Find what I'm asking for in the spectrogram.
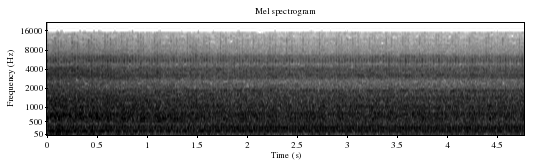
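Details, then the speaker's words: New 2016 Dodge Grand Caravan 3.6L VVT V6 with 7,000 miles at idle, quieting about 20 seconds after startup: steady even idle with faint slow ratcheting/clicking tick under the hum; normal running noise. "you can hear you know about 20 seconds into starting up it it really quiets down there is like a ratcheting or a clicking but it's pretty quiet pretty slow"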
